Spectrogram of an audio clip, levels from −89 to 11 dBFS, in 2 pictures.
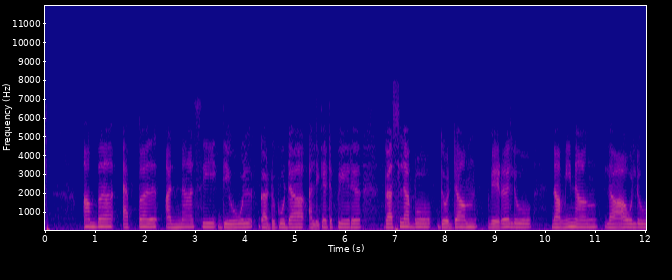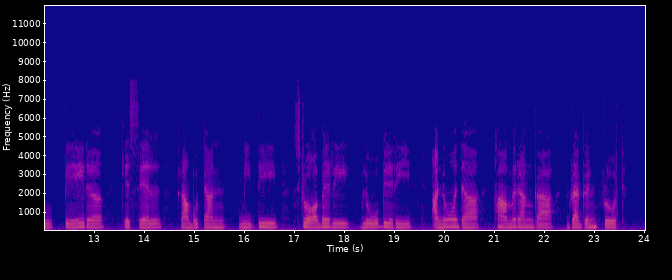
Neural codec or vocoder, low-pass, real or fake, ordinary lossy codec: codec, 16 kHz, 4 kbps, FunCodec, trained on Chinese and English, 50 frames a second; 7.2 kHz; fake; Opus, 16 kbps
